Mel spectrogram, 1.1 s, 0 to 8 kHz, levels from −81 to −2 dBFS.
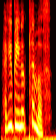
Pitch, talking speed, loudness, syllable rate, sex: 280 Hz, 270 wpm, -13 LUFS, 6.8 syllables/s, female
